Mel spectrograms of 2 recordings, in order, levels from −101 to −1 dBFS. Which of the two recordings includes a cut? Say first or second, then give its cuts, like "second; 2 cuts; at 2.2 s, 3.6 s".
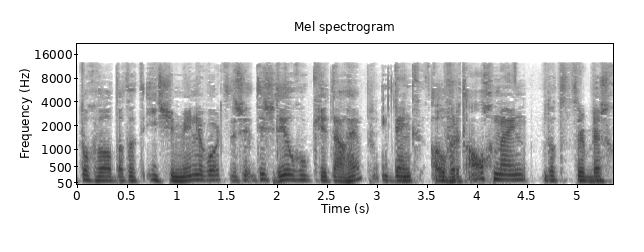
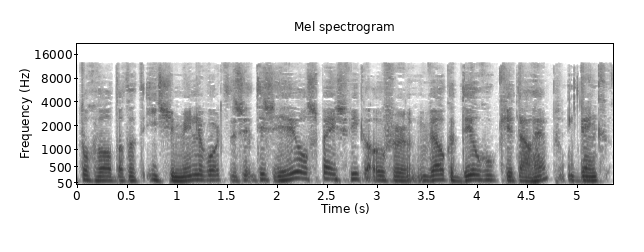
first; 1 cut; at 2.0 s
